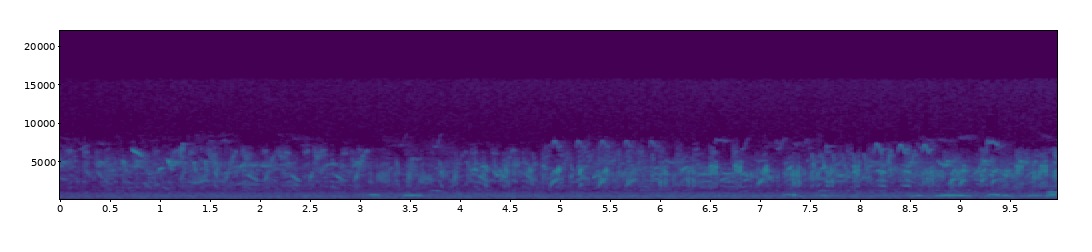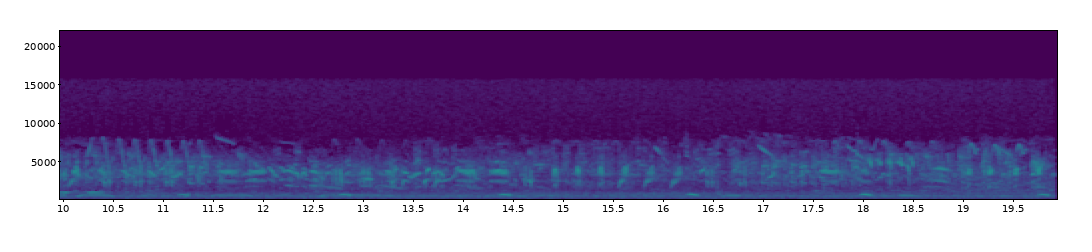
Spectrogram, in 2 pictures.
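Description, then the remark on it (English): A Cetti's warbler sings in a reed bed in Newport, Wales, amid a dense, steady chorus of rapid, high-pitched chirps and trills that runs unbroken for the whole stretch, with no voices. “But for the Chetty's Warbler, another kind of a bit of a Welsh tink to it, it kind of goes, it really does shout out.”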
